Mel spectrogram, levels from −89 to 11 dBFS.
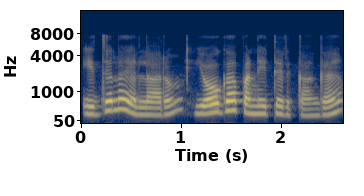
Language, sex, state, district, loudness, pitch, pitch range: Tamil, female, Tamil Nadu, Nilgiris, -15 LUFS, 220 Hz, 210-305 Hz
